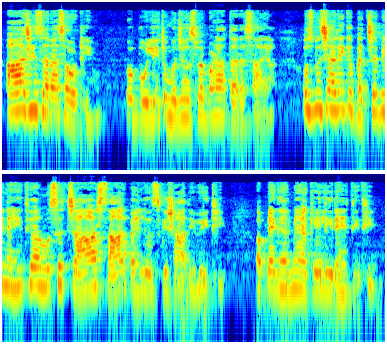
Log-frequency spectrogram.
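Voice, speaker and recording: Woman telling a first-person story, steady and confiding, kinda high voice, a bit far off the mic. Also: moderate pace.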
